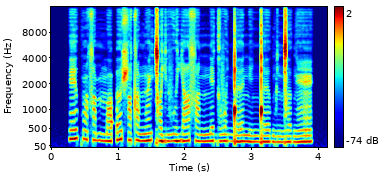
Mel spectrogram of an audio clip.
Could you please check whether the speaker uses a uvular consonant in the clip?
no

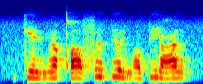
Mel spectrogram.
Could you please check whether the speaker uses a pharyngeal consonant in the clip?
yes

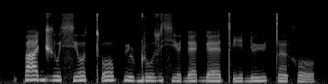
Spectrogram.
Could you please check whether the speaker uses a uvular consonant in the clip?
no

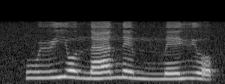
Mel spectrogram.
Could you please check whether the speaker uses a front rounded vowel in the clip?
no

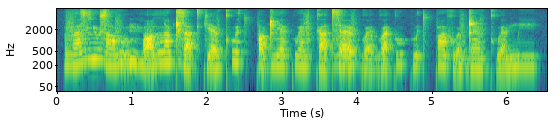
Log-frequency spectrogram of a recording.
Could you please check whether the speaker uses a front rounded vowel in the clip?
no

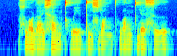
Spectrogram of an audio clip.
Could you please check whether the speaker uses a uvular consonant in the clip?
no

